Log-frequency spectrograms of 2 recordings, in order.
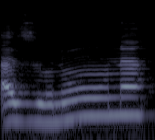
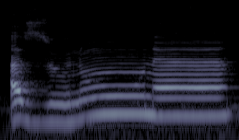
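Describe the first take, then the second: First: The final vowel is short. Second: The final vowel is long. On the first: The reading continues without stopping. "Ketika wasolnya dibaca" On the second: The reading stops at this word. "ketika waqafnya dibaca"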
